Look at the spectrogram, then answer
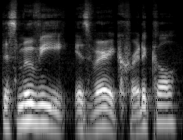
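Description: A man's voice: medium pitch, brisk, no echo. A man co-hosting a film podcast in casual chat, rambling and correcting himself, laughing often. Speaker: podcast co-host.

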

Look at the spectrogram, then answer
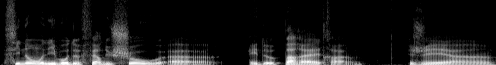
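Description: A man improvising a solo podcast, hesitant and self-deprecating as he thinks aloud, with careful, deliberate articulation. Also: on the low side, vocal fry, darkish tone, clear, resonant tone. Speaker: amateur podcast host.

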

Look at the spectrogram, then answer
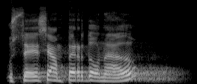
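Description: High-voiced Colombian preacher in a hall. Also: male voice, measured pace, creaky. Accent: Colombian Spanish. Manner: lively, asks the audience questions. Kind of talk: sermon. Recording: long hall reverb.

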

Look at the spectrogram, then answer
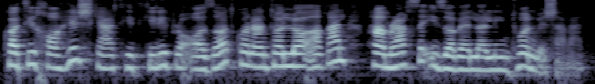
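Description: A woman narrating an audiobook in steady storytelling fashion, voicing the characters in turn. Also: medium pitch. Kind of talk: scripted narration.

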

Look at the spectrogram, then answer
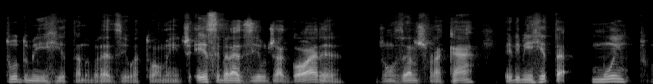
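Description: A man's voice: sits low, lively intonation, normal speed, gravelly, bright, forceful tone, husky, no room sound. An older man with a Brazilian Portuguese accent, giving a casual grammar lesson in a chatty, digressive way that keeps asking for agreement. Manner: chatty, digressive, frequent tag questions. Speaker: Portuguese teacher.

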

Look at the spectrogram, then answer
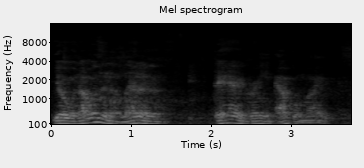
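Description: A man's voice: low voice, expressive, normal speed, mellow, a little hiss or hum. A man hosting a podcast in casual chat, loose, slangy and joking with his guest. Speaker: podcast host. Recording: roomy, distant mic, faint ambience.

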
